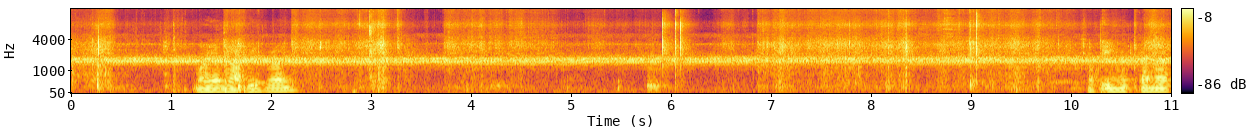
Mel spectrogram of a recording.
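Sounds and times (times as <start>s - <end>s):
high-pitched whine: 0.0s - 11.0s
packaging rustling: 0.0s - 11.0s
sharp clicks: 5.8s - 6.2s.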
